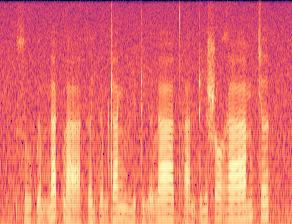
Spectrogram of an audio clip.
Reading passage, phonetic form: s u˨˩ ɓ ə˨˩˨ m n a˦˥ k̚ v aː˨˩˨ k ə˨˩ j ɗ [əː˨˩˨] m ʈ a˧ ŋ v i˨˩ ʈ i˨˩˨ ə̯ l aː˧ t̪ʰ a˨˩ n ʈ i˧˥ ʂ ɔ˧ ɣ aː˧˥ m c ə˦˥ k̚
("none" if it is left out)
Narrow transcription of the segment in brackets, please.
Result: ə˨˩˨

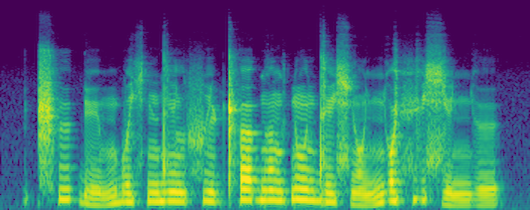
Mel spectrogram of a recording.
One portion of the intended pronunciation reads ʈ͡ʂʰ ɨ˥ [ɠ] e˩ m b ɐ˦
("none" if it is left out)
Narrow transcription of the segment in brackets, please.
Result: ɠ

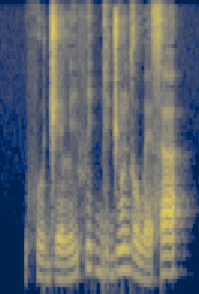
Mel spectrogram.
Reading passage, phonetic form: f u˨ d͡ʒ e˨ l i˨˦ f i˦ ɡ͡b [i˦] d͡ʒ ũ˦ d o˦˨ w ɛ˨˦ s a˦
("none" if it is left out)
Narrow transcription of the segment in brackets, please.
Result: i˧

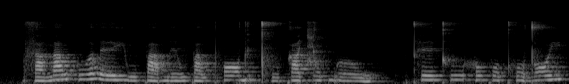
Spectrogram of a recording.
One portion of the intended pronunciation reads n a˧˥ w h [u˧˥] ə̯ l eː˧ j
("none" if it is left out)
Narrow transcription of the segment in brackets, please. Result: u˧˥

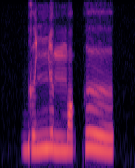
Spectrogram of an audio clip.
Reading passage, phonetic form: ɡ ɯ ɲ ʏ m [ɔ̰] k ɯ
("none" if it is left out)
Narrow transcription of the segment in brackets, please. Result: ɔ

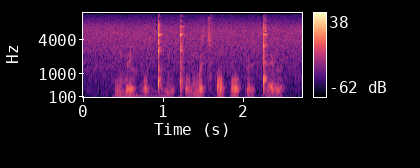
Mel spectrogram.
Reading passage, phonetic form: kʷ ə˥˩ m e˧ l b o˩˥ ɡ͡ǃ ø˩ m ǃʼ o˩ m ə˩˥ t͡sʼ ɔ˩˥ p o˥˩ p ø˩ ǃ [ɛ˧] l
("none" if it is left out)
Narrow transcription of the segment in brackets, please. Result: ɛ˩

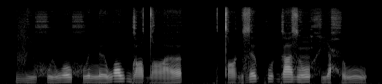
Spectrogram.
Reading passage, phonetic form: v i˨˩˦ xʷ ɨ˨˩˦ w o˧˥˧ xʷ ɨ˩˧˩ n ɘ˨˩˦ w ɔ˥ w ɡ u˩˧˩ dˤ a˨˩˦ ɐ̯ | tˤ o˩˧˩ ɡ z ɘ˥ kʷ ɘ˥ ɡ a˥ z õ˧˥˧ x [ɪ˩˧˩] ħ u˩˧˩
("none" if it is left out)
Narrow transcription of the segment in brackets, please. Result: i˩˧˩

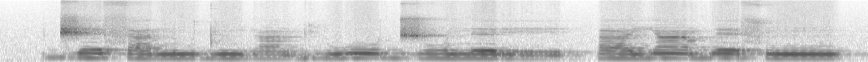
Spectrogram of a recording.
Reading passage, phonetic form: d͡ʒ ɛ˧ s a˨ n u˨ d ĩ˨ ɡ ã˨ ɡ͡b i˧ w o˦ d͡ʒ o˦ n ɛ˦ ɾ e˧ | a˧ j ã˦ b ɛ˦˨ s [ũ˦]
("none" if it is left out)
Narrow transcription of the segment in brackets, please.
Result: ũ˧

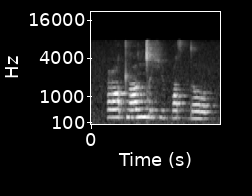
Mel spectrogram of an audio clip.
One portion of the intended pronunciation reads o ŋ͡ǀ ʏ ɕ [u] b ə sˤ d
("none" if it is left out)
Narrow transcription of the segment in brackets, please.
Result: y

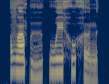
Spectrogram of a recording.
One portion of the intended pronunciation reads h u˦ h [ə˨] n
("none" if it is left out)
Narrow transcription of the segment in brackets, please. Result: ə˨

